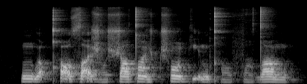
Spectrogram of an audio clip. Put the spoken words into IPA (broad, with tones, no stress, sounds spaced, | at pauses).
ŋ ṵ˧ qʰ ṵ˥˨ zˤ ḛ˥˨ ʒ ɔ̤˧ ʃ œ˧ tˤ œ̃˥˨ ʒ t͡ʃʰ ɔ̃˥˨ kʲ ḛ˥˨ m kʰ ɔ̤˧ f ɔ̤˧ dˤ u˥˨ m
